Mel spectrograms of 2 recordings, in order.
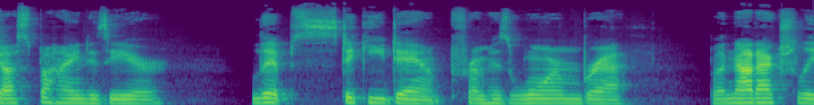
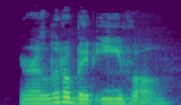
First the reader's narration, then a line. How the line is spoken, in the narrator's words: Styles murmurs against Derek's lips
